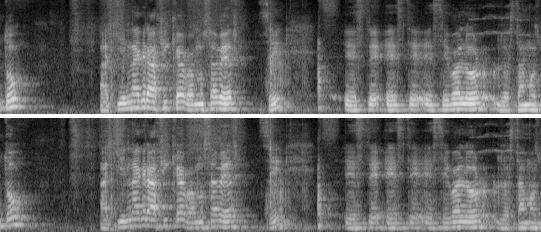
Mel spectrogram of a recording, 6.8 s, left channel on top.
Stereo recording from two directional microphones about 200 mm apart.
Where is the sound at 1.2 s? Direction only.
25° left (ahead or behind).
